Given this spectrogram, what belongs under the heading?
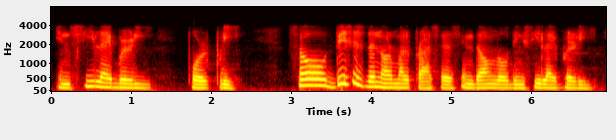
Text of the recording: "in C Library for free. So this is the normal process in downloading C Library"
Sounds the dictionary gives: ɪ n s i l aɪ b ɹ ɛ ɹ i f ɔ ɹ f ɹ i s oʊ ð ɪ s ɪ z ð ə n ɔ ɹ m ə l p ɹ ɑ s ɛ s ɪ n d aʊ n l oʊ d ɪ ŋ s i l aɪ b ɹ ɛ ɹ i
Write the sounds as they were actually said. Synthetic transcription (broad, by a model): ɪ n s i l aɪ b ɹ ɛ ɹ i p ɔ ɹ p ɹ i s oʊ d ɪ s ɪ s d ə n ɔ ɹ m ə l p ɹ ɑ s ɛ s ɪ n d aʊ n l oʊ d ɪ ŋ s i l aɪ b ɹ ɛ ɹ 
